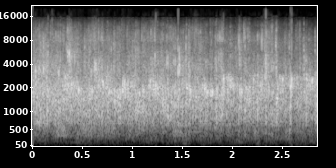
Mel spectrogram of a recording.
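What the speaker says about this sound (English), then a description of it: "So please give a big round of applause for GDG Gandhinagar." A DevFest Gandhinagar 2023 conference audience applauds, a loud, dense, continuous burst of many people clapping together with no break.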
